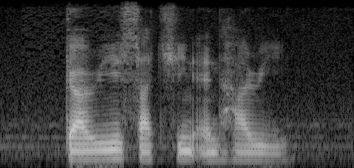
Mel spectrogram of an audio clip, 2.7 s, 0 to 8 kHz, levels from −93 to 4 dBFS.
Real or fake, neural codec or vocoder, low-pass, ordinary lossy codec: real; none; 7.2 kHz; Opus, 24 kbps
